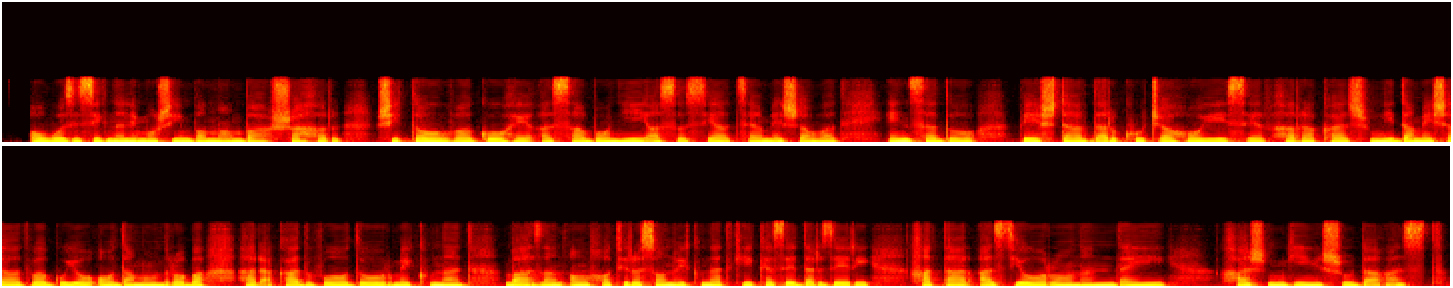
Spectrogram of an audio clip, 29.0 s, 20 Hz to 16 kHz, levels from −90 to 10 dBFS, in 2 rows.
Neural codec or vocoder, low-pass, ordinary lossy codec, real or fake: codec, 16 kHz, 0.3 kbps, FocalCodec; 7.2 kHz; none; fake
